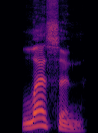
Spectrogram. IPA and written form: ˈlɛsn (Lesson)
